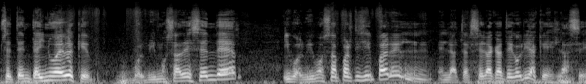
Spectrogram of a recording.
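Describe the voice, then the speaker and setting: A man's pitch swings very widely as he speaks. There is noticeable background noise. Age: 60s. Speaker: club historian and doctor. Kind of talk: interview. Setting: at a football stadium. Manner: halting, with fillers and repetitions.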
